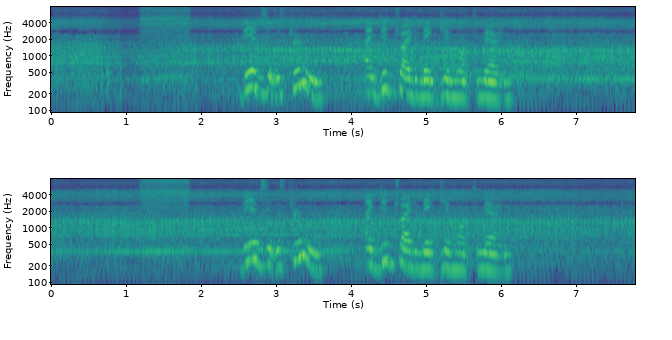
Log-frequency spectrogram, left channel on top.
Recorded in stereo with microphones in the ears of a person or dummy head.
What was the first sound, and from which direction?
A hiss, 20° right (ahead or behind).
